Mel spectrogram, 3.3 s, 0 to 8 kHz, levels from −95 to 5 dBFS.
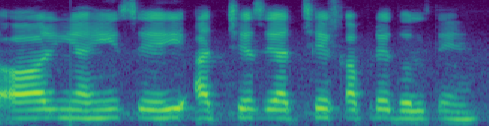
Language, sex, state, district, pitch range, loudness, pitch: Hindi, female, Uttar Pradesh, Hamirpur, 190-205 Hz, -18 LUFS, 200 Hz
